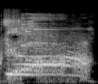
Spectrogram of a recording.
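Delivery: very high shouted yelp; officer yelling in pain. Retold or imitated. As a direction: scream as the needle goes in. Needle plunged in.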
